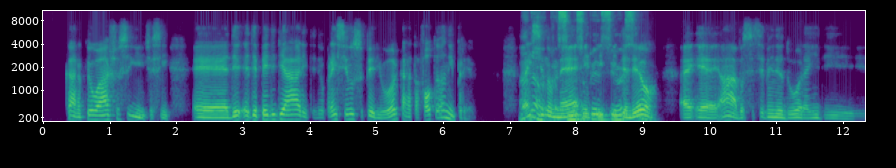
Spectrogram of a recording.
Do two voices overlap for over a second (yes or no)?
yes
